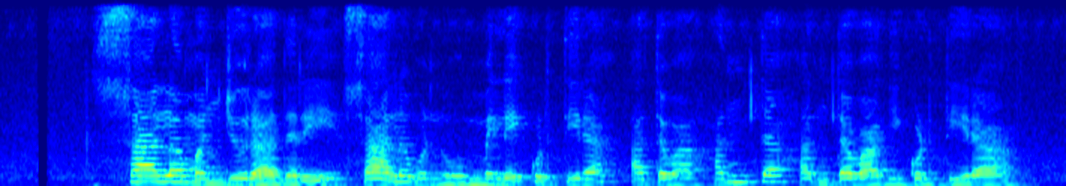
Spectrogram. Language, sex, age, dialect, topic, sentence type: Kannada, female, 36-40, Coastal/Dakshin, banking, question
